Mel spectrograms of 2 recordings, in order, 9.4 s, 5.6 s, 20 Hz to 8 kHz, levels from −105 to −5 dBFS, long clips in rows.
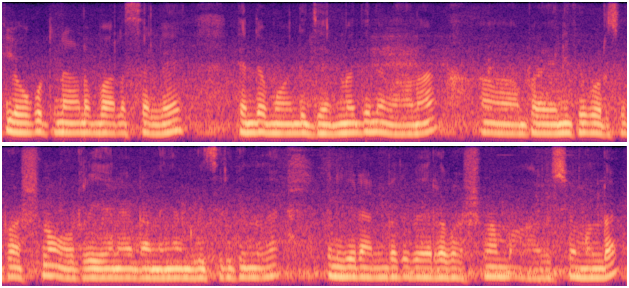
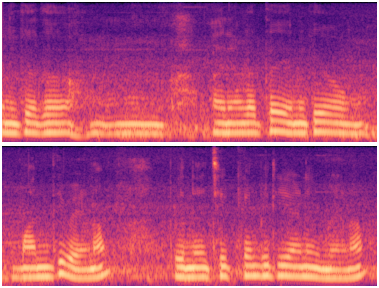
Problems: constant background noise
